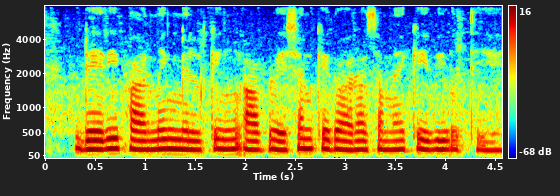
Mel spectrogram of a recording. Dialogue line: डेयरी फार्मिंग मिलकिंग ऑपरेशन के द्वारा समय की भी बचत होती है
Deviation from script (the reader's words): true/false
true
